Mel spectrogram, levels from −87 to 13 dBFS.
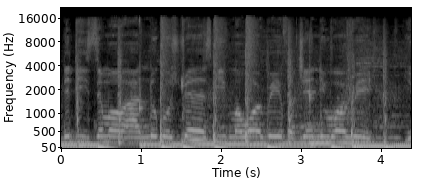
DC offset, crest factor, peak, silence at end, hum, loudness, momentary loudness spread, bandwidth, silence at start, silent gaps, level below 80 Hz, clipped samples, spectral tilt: under 0.1%; 10 dB; -16 dBFS; 0 s; none; -28 LUFS; 2 LU; 17 kHz; 0 s; none; -30 dBFS; under 0.1%; -6 dB/octave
